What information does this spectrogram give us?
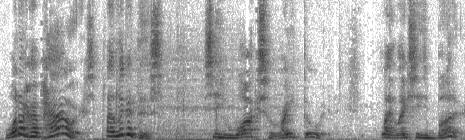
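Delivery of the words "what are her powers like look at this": baffled amazement. Retold or imitated. Baffled by her powers.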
